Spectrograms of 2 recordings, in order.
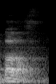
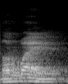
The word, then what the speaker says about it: torfai: Bacanya bukan torof. Kalau torfun itu mata, kalau torof itu pihak, dua pihak yang berkomunikasi. Torofai. Ya, bacanya dengan torfai.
